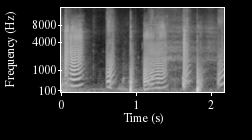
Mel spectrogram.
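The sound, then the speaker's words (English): Hand-fart noises made by squeezing air through cupped hands: a string of short, faint, buzzy raspberry blasts with sharp pops between them, in a broken, uneven rhythm. “This is my victory hand fart”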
